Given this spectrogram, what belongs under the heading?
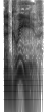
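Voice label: "aggrieve", British English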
